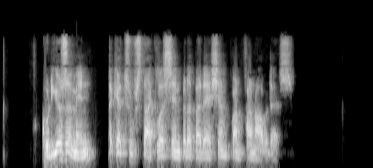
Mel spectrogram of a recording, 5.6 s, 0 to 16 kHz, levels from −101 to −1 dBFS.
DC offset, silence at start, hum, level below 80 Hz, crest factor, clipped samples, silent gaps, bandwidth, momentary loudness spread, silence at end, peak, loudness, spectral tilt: under 0.1%; 0.65 s; none; -54 dBFS; 18 dB; under 0.1%; 1.56-1.61 s; 8.2 kHz; 12 LU; 1.25 s; 0 dBFS; -16 LUFS; -3.5 dB/octave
